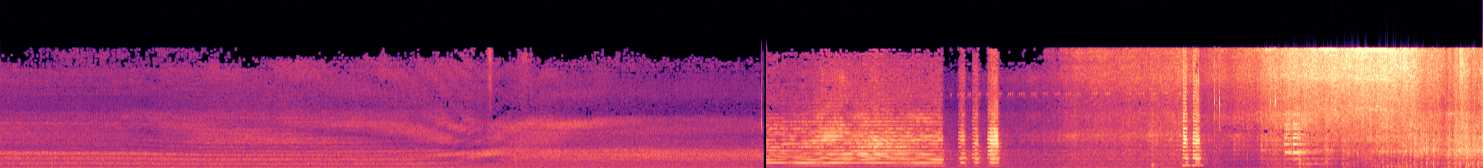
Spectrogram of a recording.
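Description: Steady low hum of an idling diesel train engine. About halfway in, a diesel locomotive's horn gives a long blast, then several short toots. Near the end the rising clatter of a passenger train's wheels on the rails as it passes close by.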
